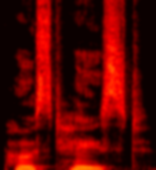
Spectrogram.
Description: PRONUNCIATION: (post-hayst) MEANING: adverb: With great speed.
